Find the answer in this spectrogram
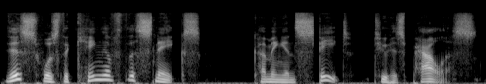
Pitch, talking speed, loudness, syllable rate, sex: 140 Hz, 160 wpm, -21 LUFS, 4.5 syllables/s, male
